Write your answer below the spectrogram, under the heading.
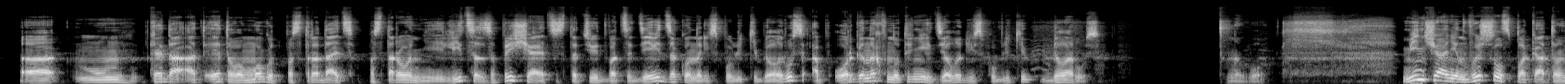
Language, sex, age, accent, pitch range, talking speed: Russian, male, 20-39, native, 90-130 Hz, 90 wpm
